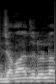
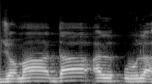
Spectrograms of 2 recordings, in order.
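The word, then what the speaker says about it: جمادى الأولى: की तारीख है अभी जमाद ला मेरी मजबूरी आपके सामने बोल रहा हूं गलत लफ्ज है जमादा अल ऊला सही लफ्ज अरबिक जो करेक्ट प्रोनंसिएशन या प्रोनाउंस है वो यह है जमादा अलला अब य जमाद अव्वल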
